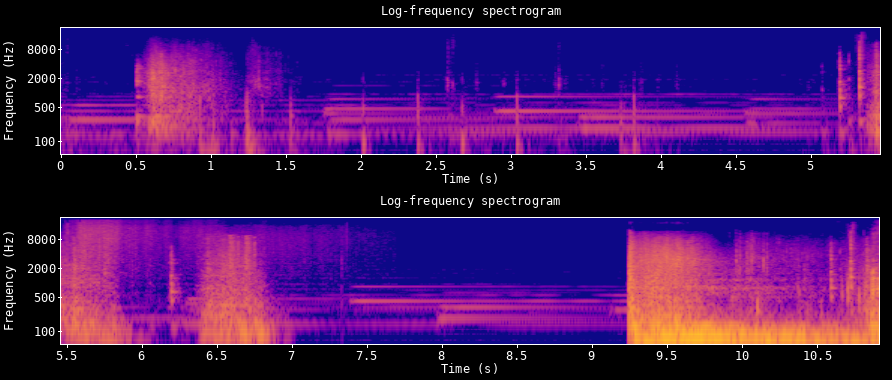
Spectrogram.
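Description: Explosions in Minecraft go off in bursts: a short blast near the start, a louder cluster of booming detonations in the middle, then a sustained loud roar at the end, separated by quiet stretches with faint in-game clicks and tones.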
